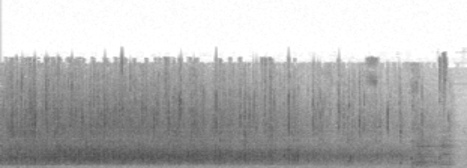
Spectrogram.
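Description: Tennis crowd applauding, a dense clapping that holds steady and then gradually dies down toward the end.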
